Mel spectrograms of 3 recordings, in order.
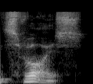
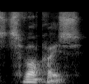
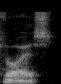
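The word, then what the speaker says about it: צבאות: in Pirkei Avos about the name Tzvois and how that we that in Chabad we don't hear the name as it being pronounced as Tzvokos. It's pronounced Tzvois.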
